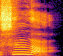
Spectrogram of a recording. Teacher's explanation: 뒤에 있는 리을의 영향을 받아서 니은이 리을로 변한 류화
